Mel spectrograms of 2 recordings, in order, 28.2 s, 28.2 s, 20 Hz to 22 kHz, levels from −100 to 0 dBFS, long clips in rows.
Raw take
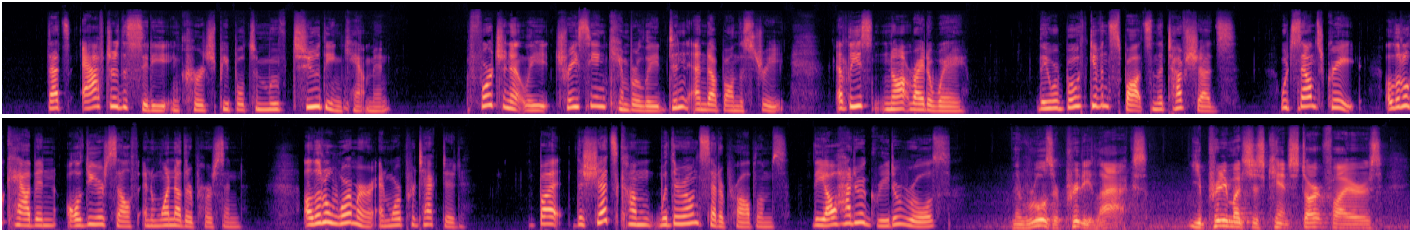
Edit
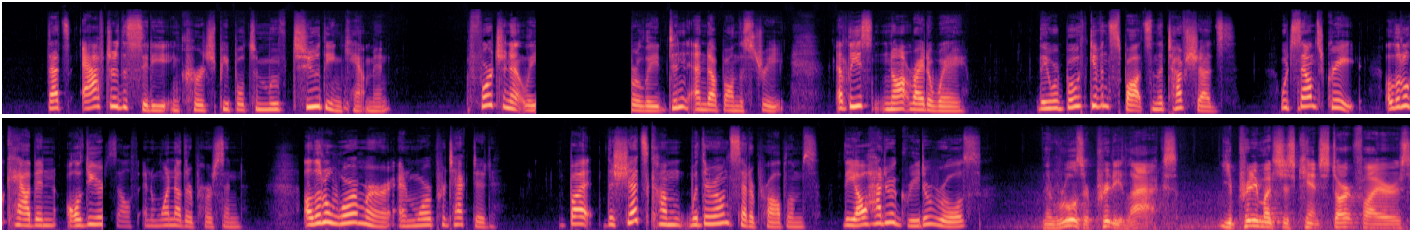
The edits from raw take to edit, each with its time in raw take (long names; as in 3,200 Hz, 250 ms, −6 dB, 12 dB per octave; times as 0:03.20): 0:05.33–0:06.29: silence
0:12.20–0:13.09: fade in equal-power, from −13.5 dB
0:15.08–0:16.38: fade in
0:17.45–0:18.06: time-stretch 1.5×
